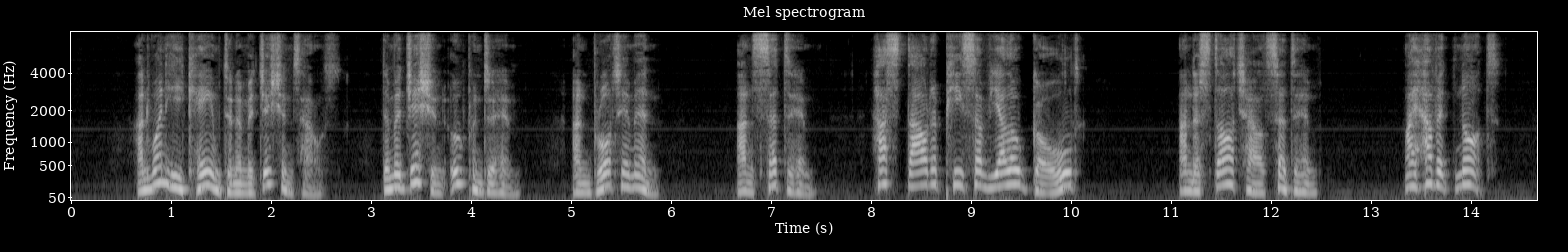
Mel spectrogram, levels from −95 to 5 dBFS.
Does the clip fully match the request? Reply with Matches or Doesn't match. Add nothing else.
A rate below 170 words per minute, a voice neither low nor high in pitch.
Matches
